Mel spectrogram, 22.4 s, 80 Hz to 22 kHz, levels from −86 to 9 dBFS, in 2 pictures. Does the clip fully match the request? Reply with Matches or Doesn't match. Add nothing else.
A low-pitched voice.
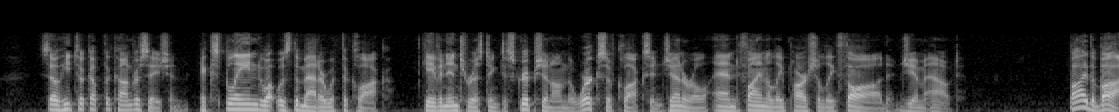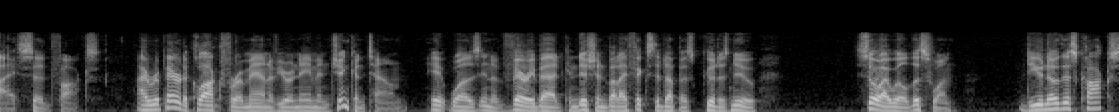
Matches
